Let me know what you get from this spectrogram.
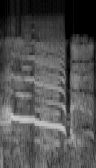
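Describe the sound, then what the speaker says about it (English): A young girl screams out for her mother in a long, high, wavering cry that falls slightly in pitch, breaks off, then resumes briefly, loud and close. "this video of one of her students screaming out to her mother"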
